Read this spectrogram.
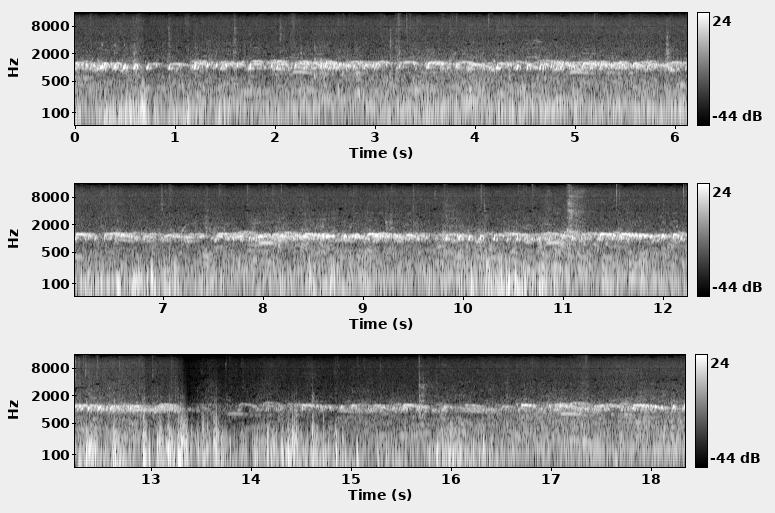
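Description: Many caged songbirds chirp and trill rapidly and continuously.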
